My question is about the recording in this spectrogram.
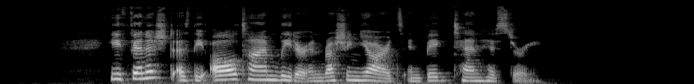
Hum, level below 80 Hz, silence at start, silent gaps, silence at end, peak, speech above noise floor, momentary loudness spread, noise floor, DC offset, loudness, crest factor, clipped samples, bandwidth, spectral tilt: none; -48 dBFS; 1.1 s; none; 1.55 s; -2 dBFS; 65 dB; 13 LU; -83 dBFS; under 0.1%; -18 LUFS; 18 dB; under 0.1%; 16 kHz; -5.5 dB/octave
